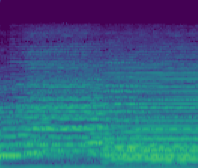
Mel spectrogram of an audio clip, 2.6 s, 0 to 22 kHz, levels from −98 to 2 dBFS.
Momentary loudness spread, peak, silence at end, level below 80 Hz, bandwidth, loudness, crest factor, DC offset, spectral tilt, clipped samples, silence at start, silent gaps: 3 LU; -16 dBFS; 0 s; -66 dBFS; 12.5 kHz; -30 LUFS; 12 dB; 0.2%; -6 dB/octave; under 0.1%; 0 s; none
